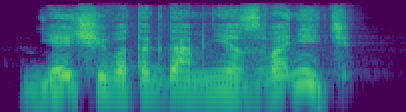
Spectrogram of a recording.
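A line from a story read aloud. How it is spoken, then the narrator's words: Shout. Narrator (Russian): выкрикнула Джулия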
